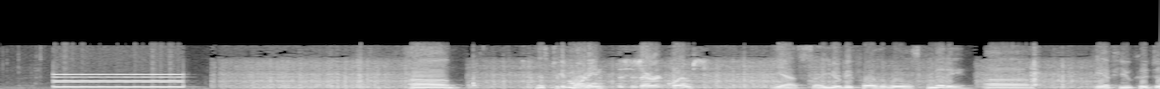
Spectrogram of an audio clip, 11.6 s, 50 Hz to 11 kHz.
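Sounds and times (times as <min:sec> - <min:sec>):
steady electronic telephone ring tone: 0:00.5 - 0:02.0
telephone line hiss and static: 0:00.5 - 0:11.5
speech: 0:05.4 - 0:11.5.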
